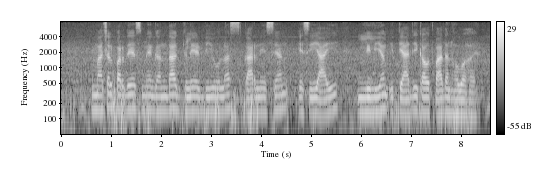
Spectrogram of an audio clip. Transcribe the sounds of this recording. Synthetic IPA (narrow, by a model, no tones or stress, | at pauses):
hɪmaːt͡ʃəlpɾəd̪eːʃmẽɡə̃nd̪aɡleːɖijoːləskaːɾneːsjən | eːsiaːi | lɪlijəmʔɪt̪ːjaːd̪ikaʊt̪paːd̪ənɦowəɦɛː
